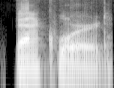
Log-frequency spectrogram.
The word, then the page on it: backward: American English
